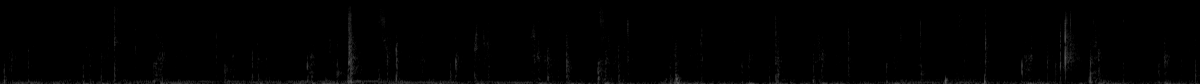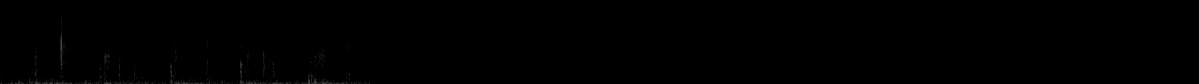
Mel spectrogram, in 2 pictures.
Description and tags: This is an XY recording of a sticky foot person, in flip-flops Slowly walking on ceramic tiles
